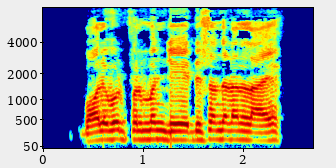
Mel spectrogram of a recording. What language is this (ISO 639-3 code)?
snd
